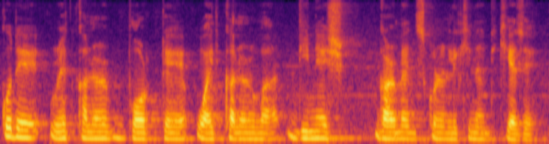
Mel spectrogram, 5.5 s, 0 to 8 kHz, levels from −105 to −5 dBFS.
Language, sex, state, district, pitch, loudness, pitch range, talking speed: Nagamese, male, Nagaland, Dimapur, 135 Hz, -20 LUFS, 125-145 Hz, 155 wpm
